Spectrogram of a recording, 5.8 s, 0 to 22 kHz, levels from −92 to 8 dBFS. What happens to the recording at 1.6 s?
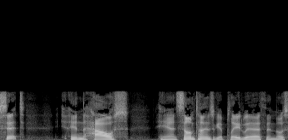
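At 1.6 s the speech carries on without any audible fault; the audio is intact at that moment.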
